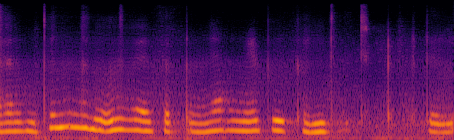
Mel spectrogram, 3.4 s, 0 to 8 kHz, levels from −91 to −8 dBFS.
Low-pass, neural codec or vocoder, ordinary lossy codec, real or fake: 7.2 kHz; codec, 24 kHz, 0.9 kbps, WavTokenizer, large speech release; none; fake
